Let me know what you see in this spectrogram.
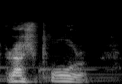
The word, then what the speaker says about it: Rachhpaul: My name is spelled Rashpal, R-A-C-H-H-P-A-U-L, and the miracle of my cure.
